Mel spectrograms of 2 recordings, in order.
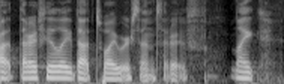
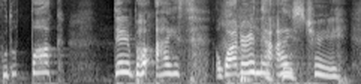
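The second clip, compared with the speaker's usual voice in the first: very loud, high, exploding furious angry yell; 8 semitones higher, 9 dB louder than usual. Retelling exploding over an unfilled ice tray: retelling an angry explosion. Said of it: "for some reason will explode".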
